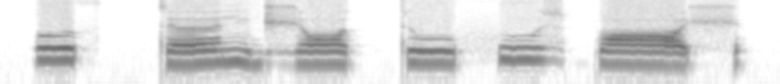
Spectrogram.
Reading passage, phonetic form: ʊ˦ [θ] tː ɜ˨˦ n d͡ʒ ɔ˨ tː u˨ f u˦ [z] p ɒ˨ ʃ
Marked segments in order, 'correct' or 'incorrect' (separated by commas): correct, correct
